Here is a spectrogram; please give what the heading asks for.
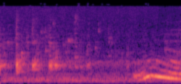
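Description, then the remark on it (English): Rosé wine being poured from a bottle into a glass: a few soft glugging splashes, then a steady stream whose pitch rises as the glass fills, fairly quiet with no talking. “You know my favorite sound. Pour it up.”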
